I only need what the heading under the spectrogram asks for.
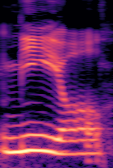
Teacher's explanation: And to simplify it a lot, what it really means is the way that the vowels are pronounced. So what would be like a plain simple vowel in a northern dialect becomes like what's it called, diphthong, so 2 vowels put together, or even a triphthong, so 3 vowels put together. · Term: drawl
